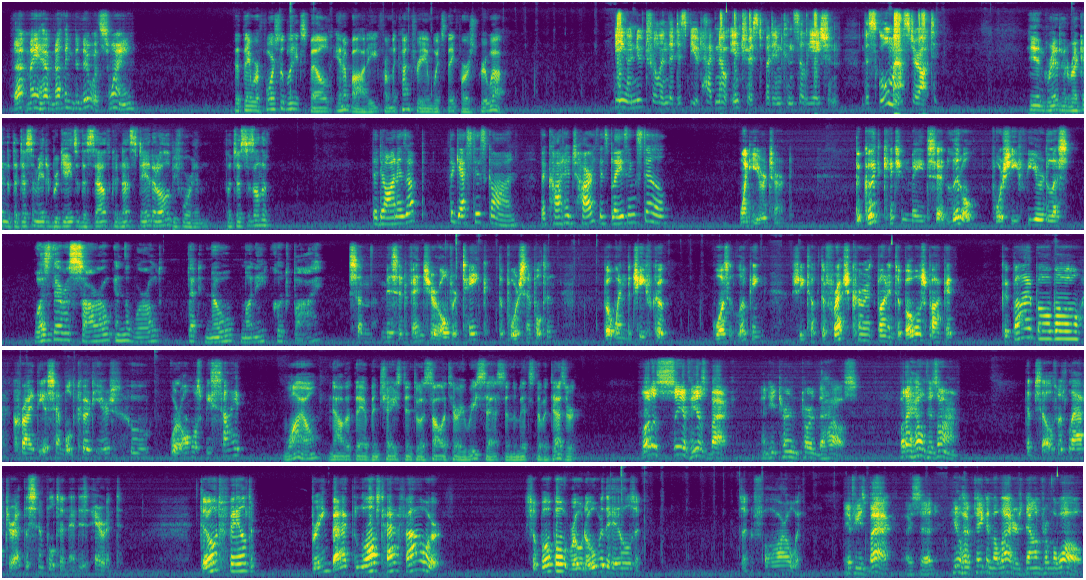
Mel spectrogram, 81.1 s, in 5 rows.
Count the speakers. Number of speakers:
7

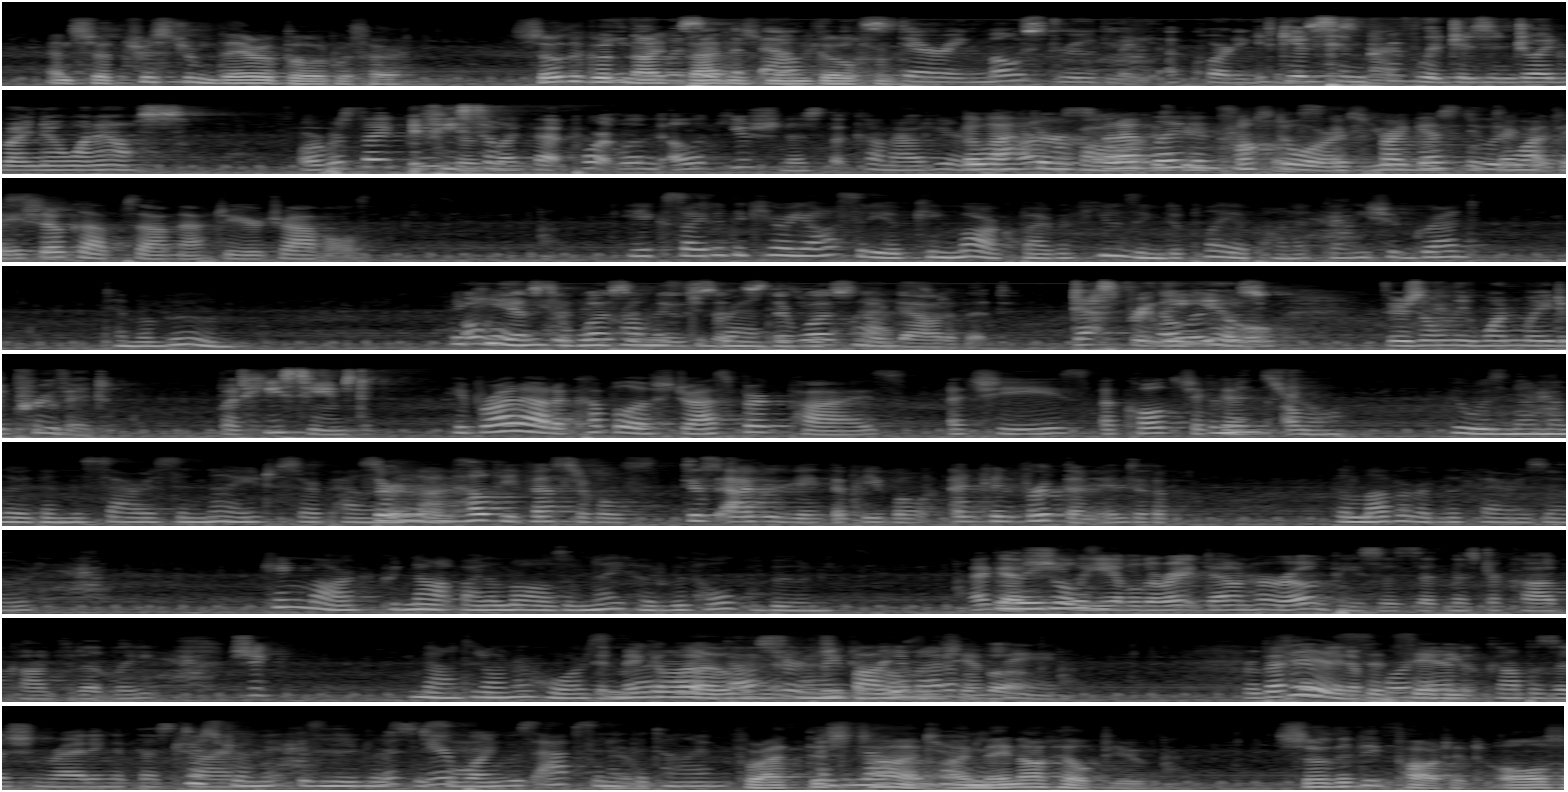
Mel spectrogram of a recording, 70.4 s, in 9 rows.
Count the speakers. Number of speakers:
7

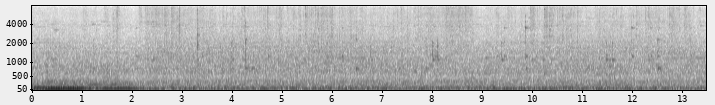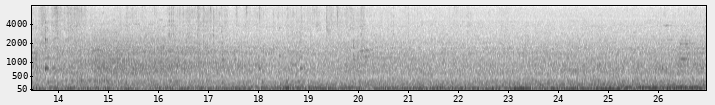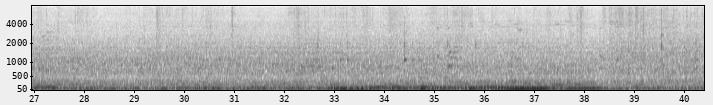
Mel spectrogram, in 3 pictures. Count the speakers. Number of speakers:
0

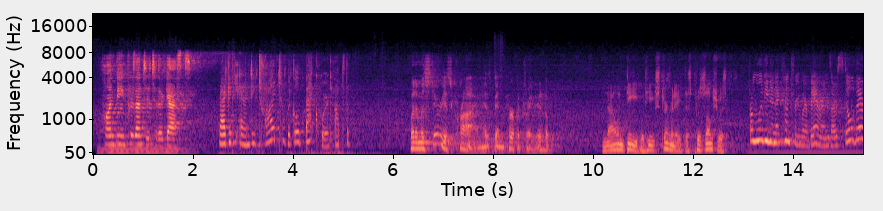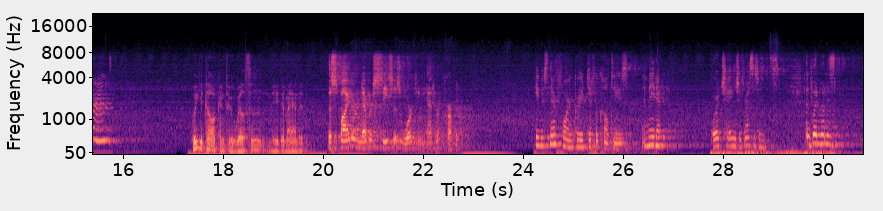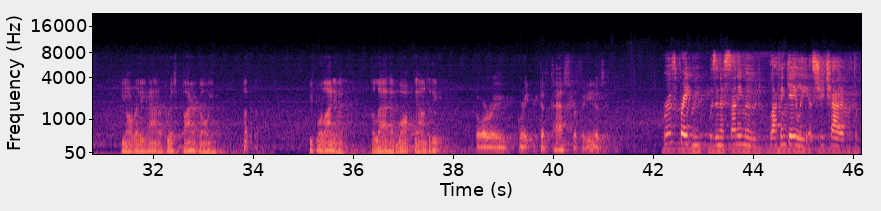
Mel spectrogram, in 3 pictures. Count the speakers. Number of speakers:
10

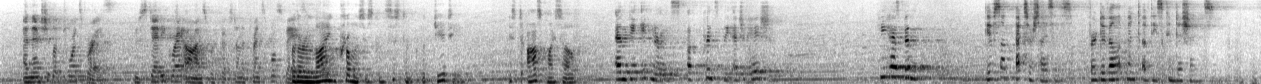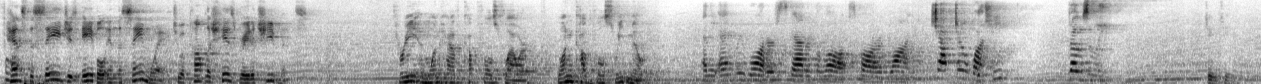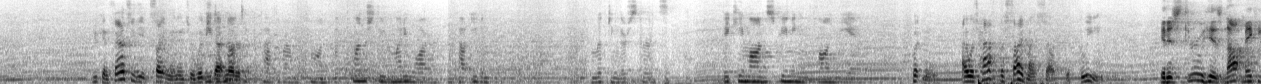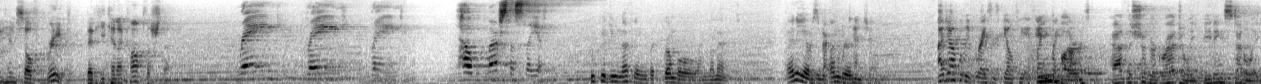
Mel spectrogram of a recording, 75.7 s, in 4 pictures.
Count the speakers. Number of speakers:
10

